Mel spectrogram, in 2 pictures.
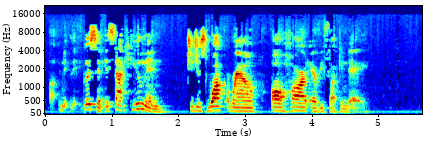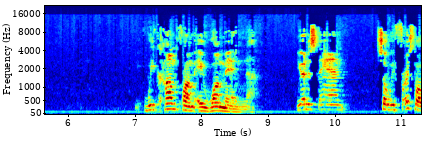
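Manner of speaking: normal talking voice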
